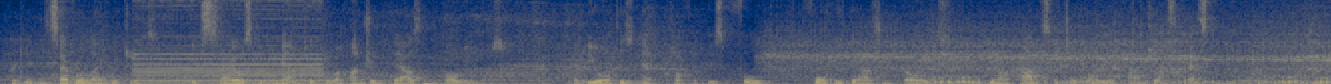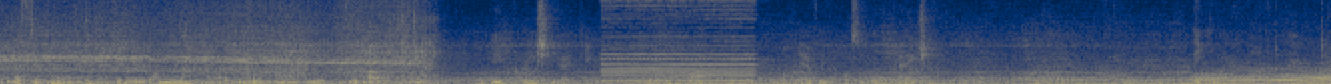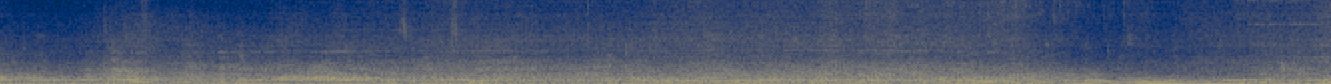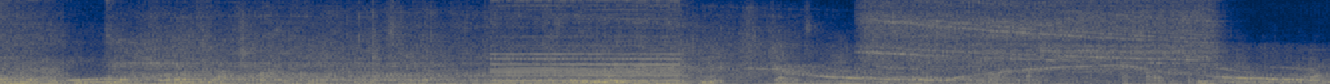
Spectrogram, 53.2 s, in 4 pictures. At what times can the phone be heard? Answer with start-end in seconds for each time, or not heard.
not heard.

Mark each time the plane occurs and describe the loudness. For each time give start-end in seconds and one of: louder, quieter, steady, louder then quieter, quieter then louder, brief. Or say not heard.
0.0-53.2 louder then quieter.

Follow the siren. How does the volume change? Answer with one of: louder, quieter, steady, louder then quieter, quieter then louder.
quieter then louder.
